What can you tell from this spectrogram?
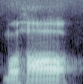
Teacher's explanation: ਹਾਂਜੀ ਸਾਧ ਸੰਗਤ, ਜਿਹੜਾ ਮੰਮੇ ਨੂੰ ਔਂਕੜ ਹੈ ਇਹ ਲਘੂ ਮਾਤਰਾ ਹੈ, ਜਿਹੜੀ ਹਾਹੇ ਨੂੰ ਕਨੌੜਾ ਹੈ ਦੀਰਘ ਮਾਤਰਾ ਹੈ। ਸੋ ਪਹਿਲੀ ਜਿਹੜੀ ਮੰਮੇ ਦੀ ਔਂਕੜ ਹੈ ਇਹ ਸੰਕੋਚ ਕੇ ਪੜ੍ਹਨੀ ਹੈ, ਹਾਹੇ ਨੂੰ ਕਨੌੜਾ ਲੰਬਾ ਕਰਕੇ ਪੜ੍ਹਾਂਗੇ। ਮੰਮੇ ਔਂਕੜ ਮੋਹ, ਹਾਹੇ ਕਨੌੜਾ ਹੌ, ਮੋਹਾ।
